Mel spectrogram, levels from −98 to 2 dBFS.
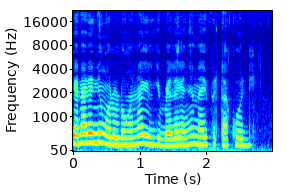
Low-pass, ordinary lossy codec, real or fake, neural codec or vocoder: none; none; real; none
